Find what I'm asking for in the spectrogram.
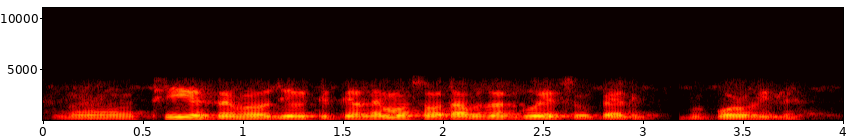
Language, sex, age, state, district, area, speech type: Assamese, male, 18-30, Assam, Sonitpur, urban, conversation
